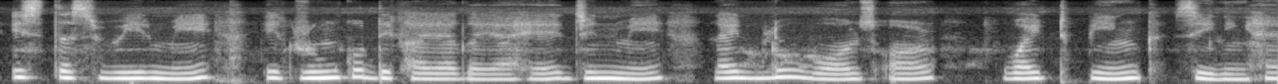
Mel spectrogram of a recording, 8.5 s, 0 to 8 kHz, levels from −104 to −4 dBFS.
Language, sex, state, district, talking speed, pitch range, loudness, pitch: Hindi, female, Sikkim, Gangtok, 125 wpm, 195-225 Hz, -14 LUFS, 215 Hz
